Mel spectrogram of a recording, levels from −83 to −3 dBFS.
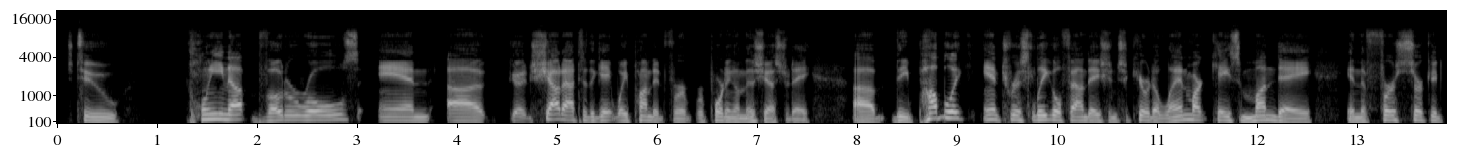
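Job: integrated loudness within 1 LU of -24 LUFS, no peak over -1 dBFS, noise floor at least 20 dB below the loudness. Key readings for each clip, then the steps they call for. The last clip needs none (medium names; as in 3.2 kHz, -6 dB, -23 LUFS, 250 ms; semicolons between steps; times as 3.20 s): tick rate 29 per s; loudness -33.5 LUFS; peak level -16.5 dBFS; loudness target -24.0 LUFS
-> de-click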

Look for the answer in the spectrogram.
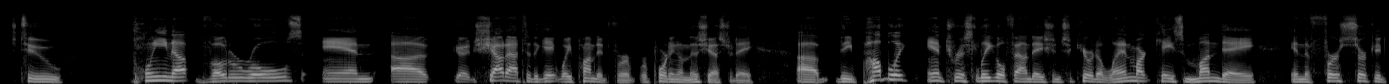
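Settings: tick rate 0.14 per s; loudness -33.5 LUFS; peak level -16.5 dBFS; loudness target -24.0 LUFS
-> trim +9.5 dB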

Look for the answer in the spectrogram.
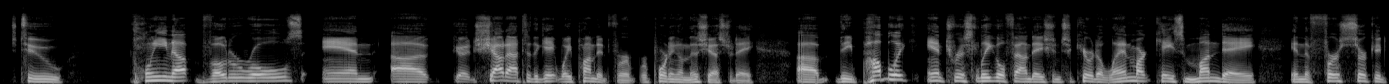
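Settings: loudness -24.0 LUFS; peak level -7.0 dBFS; noise floor -73 dBFS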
